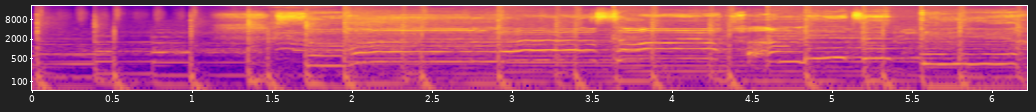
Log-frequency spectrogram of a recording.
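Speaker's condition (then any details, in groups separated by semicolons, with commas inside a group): No condition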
